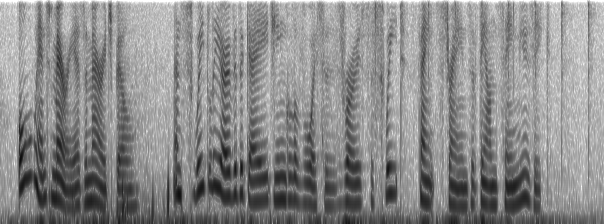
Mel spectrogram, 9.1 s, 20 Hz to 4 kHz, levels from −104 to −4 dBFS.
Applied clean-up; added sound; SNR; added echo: none; Fire; 15 dB; none.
